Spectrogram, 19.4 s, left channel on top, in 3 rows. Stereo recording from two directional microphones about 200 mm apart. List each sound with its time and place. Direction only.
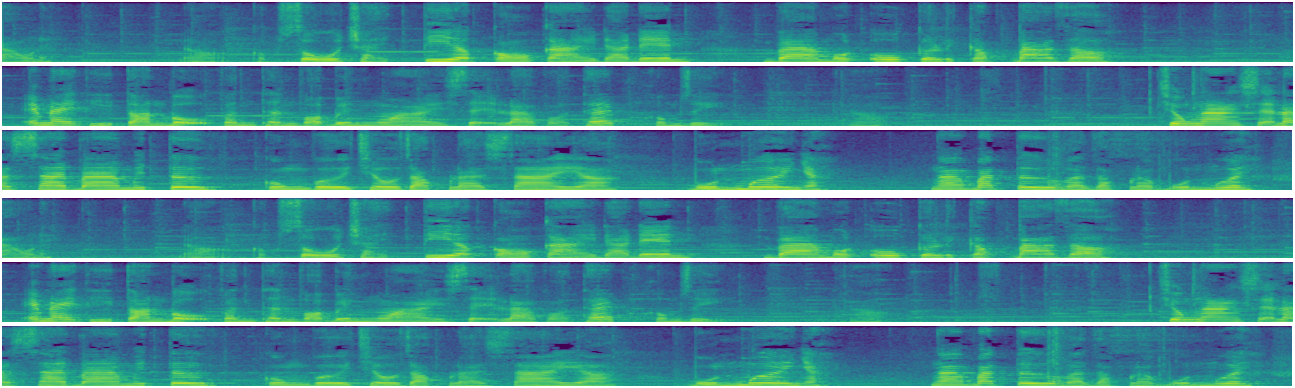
0.8 s a woman's voice: centre (ahead or behind)
12.3 s a woman's voice: 15° left (ahead or behind)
